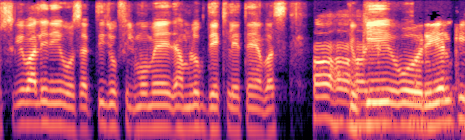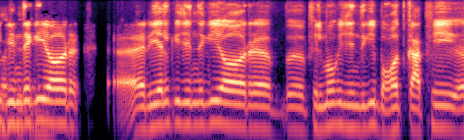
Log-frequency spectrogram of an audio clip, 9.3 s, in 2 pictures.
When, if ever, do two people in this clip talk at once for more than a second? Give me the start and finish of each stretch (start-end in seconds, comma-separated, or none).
3.5-5.2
